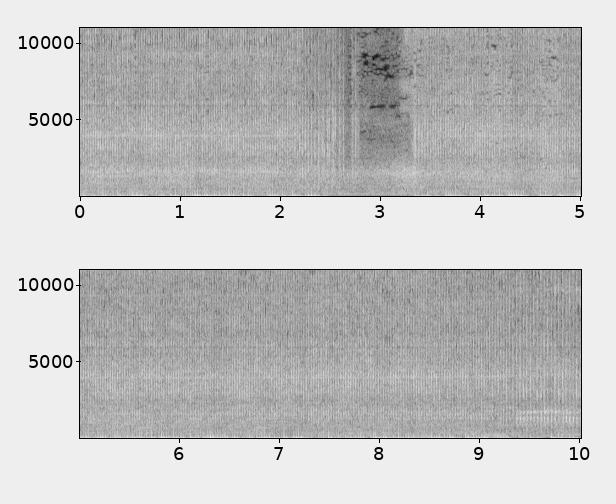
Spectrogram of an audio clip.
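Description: Cordless impact wrench hammering rapidly on a gear puller's forcing screw, with the rushing hiss of an oxy-acetylene rosebud torch heating the hub: a seized pump impeller being forced off its motor shaft. The hammering dips briefly about three seconds in.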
